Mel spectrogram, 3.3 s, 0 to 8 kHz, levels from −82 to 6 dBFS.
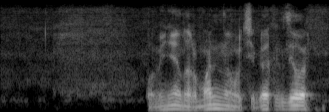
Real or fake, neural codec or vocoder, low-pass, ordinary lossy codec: fake; codec, 24 kHz, 6 kbps, HILCodec; 7.2 kHz; none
